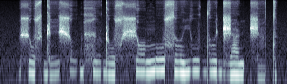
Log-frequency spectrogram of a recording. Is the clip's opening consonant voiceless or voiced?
voiceless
